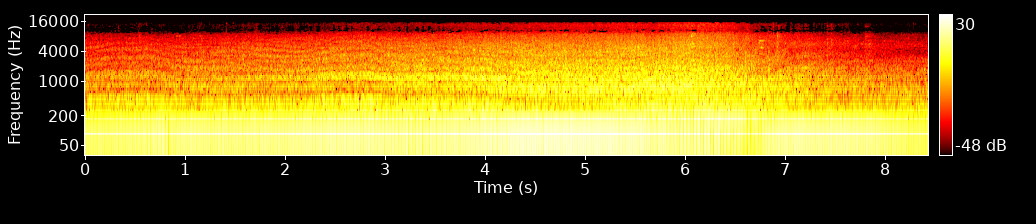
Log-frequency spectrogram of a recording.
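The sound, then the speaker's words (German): Steady roar of traffic on an expressway, recorded while walking a pilgrimage route beside it, with cars rushing past in a continuous wash of engine and tire noise that swells toward the middle and eases off again. “So hört sich das an, wenn man an einer Schnellstraße pilgert.”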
